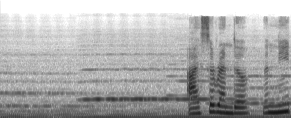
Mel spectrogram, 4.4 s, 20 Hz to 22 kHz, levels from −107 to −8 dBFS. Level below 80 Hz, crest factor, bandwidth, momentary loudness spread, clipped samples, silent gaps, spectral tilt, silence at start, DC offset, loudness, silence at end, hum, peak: -38 dBFS; 18 dB; 12.5 kHz; 19 LU; under 0.1%; none; -6 dB/octave; 0 s; under 0.1%; -27 LUFS; 0 s; none; -8 dBFS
